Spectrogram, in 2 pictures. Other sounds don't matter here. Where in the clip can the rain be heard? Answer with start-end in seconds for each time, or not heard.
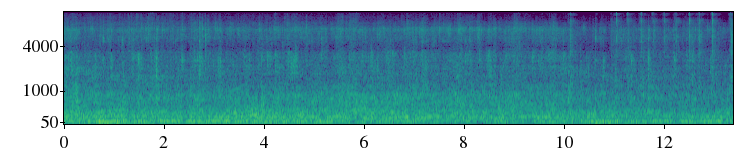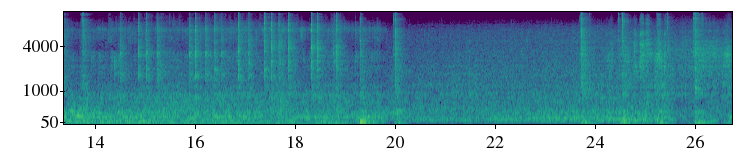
0.0-26.6.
